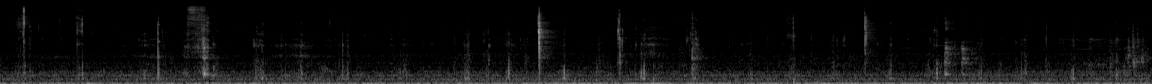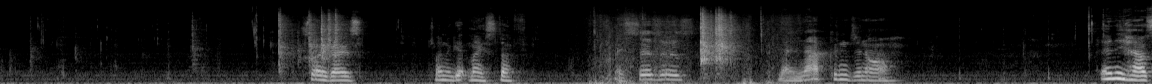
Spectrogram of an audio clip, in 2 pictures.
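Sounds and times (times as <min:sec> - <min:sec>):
person chewing crisp cucumber: 0:00.0 - 0:14.3, 0:15.4 - 0:15.9, 0:20.8 - 0:22.5.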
